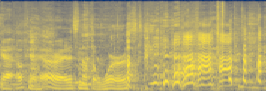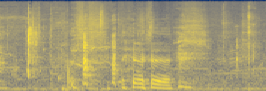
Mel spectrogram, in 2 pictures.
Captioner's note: laughter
